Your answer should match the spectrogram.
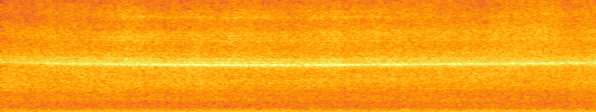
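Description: A medical rescue helicopter flies in to land on a hospital landing pad, heard as a steady, loud engine roar with a constant high whine above the dense rumble.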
